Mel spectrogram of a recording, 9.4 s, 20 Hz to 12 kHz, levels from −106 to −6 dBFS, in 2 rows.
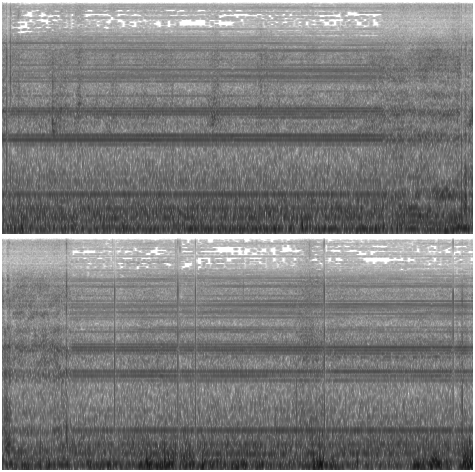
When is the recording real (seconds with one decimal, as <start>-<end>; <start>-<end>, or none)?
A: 0.0-3.8; 5.4-9.4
